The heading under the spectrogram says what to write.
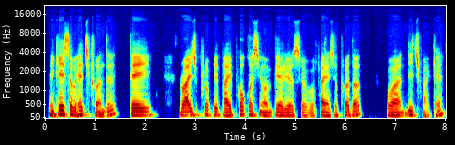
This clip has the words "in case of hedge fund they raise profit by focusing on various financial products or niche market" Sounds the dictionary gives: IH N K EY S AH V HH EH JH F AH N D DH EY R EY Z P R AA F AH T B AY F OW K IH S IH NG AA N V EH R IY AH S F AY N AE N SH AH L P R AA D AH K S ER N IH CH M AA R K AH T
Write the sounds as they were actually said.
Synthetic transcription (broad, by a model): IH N K EY S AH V HH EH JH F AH N D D EY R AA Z P R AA P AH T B AY P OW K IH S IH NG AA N B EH R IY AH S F AY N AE N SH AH L P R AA D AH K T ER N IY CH M AA K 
